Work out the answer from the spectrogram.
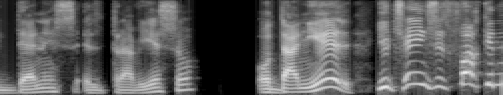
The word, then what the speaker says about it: Daniel: I'm like, what do you mean Danielle? Danielle is a girl's name. Daniel. O sea, eso en inglés. Soy Daniel. En inglés, no. That's Danielle is feminine. Daniel. O sea, que cambia la pronunciación.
